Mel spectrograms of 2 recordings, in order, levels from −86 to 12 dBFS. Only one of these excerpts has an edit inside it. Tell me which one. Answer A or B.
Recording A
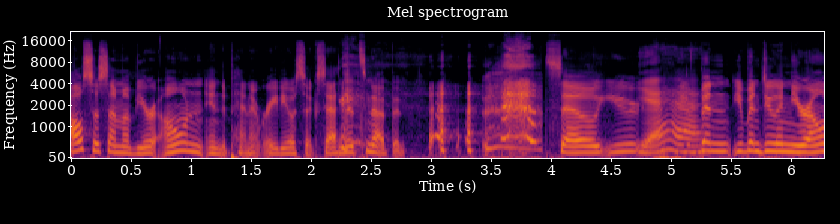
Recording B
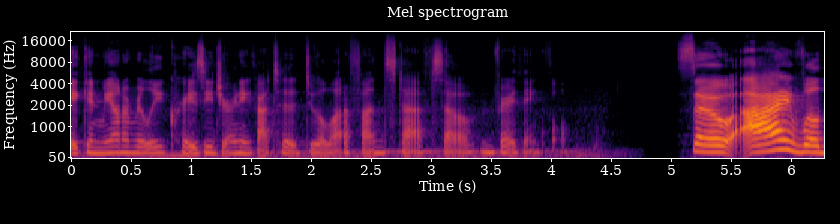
A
